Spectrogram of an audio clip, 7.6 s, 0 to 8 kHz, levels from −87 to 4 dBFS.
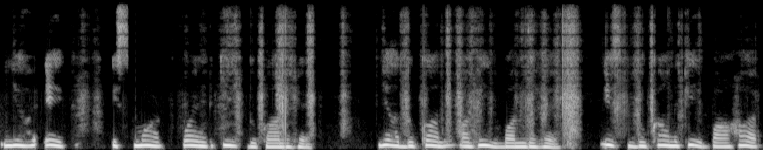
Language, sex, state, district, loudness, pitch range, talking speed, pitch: Hindi, female, Bihar, Saran, -12 LUFS, 210-260 Hz, 140 wpm, 240 Hz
